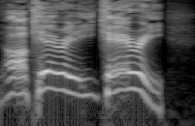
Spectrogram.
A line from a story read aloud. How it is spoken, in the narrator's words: He was screaming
